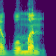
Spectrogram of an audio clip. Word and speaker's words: women: इसको हम बोलते हैं वुमन, ये सिंगुलर है, एक वचन है। और WOMEN है, इसको बोलते हैं विमेन, ये बहुवचन है। ठीक है, इसको विमेन बोलते हैं, प्लूरल है। ये इसका प्रोनाउंसिएशन याद रखना।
